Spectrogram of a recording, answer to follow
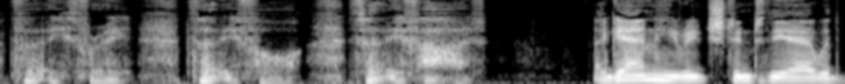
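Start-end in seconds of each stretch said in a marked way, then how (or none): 0.0-2.4 low, soft private count; counting to himself. A narrator's reading. Ager keeping count during the drill, low murmur. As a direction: murmur the numbers under the breath. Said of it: "counting to himself".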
